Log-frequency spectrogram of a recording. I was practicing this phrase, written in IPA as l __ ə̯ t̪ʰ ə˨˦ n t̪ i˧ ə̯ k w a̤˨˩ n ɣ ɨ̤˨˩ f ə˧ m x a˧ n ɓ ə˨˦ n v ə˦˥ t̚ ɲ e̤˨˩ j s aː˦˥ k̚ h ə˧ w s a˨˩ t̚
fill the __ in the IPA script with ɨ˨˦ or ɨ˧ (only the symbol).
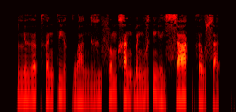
ɨ˨˦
